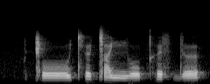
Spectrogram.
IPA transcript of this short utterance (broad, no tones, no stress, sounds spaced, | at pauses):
ǁ oː cʰ ɘ ǀ a ɲ o kʰ ɘ s d ə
